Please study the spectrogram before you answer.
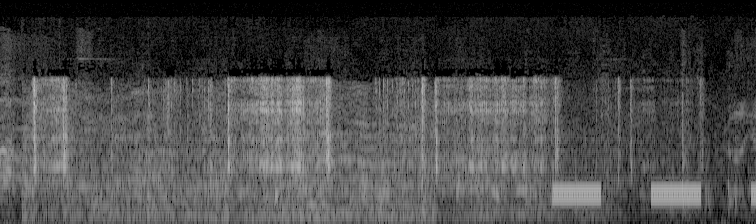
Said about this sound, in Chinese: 打电话。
